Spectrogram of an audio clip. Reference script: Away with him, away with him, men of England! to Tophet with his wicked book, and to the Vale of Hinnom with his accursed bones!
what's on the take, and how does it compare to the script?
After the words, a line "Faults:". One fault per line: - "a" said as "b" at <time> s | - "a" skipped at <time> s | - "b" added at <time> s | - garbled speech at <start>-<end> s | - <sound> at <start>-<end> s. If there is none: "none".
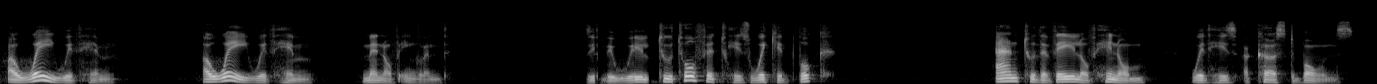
Away with him, away with him, men of England! [garbled] to Tophet his wicked book, and to the Vale of Hinnom with his accursed bones!
Faults:
- garbled speech at 5.9-6.5 s
- "with" skipped at 7.3 s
